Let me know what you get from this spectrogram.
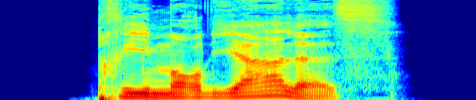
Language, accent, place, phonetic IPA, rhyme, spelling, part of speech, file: German, Germany, Berlin, [pʁimɔʁˈdi̯aːləs], -aːləs, primordiales, adjective, De-primordiales.ogg
- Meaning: strong/mixed nominative/accusative neuter singular of primordial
